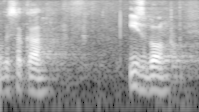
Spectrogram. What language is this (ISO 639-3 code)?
pol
